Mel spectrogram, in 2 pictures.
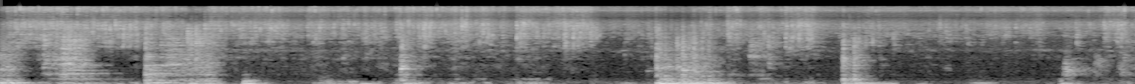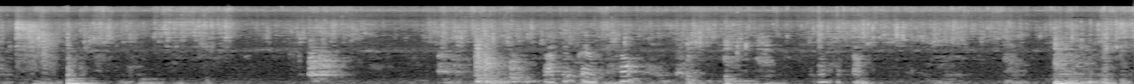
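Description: Kitchen tap running in a steady stream into a stainless steel sink while silver trays are rinsed and scrubbed under it, with occasional knocks.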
